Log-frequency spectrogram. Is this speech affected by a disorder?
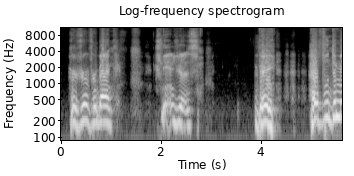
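Yes: dystonia; neurological condition.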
